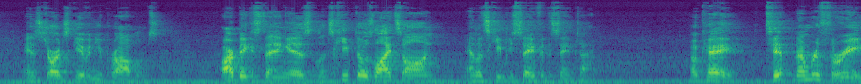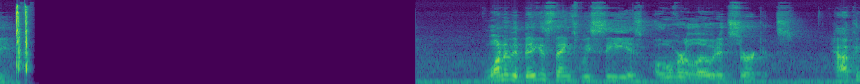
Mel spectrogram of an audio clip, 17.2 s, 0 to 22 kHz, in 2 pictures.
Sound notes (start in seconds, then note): 8.8 switch clicking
